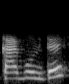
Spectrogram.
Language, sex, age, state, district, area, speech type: Marathi, female, 30-45, Maharashtra, Solapur, urban, conversation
